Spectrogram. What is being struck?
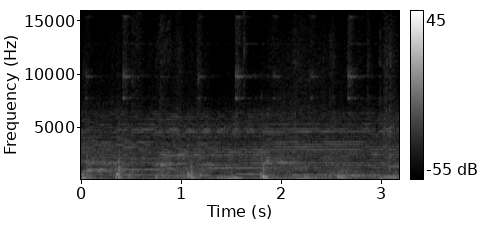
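Nothing is struck.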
